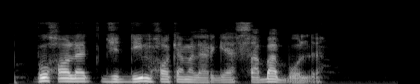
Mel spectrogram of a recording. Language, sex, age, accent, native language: Uzbek, male, 25-34, Jizzax, Uzbek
